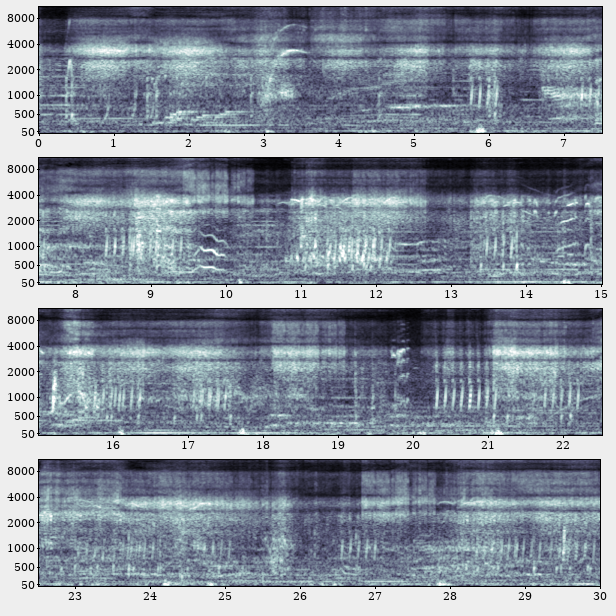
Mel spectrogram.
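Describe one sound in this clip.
Game plants fire rapid zapping shots and laser beams.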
